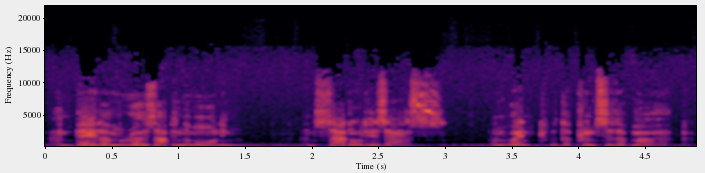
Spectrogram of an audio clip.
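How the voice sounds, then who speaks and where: A man's voice: mid-range voice, moderate pace, a little hiss or hum. A man narrating scripture from a script for a dramatized reading.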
